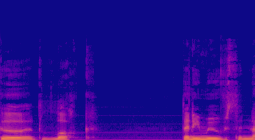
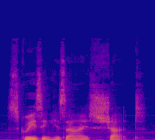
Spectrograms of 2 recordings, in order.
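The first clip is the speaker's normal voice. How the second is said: ordinary delivery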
